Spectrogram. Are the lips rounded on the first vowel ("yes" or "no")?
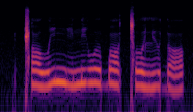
yes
